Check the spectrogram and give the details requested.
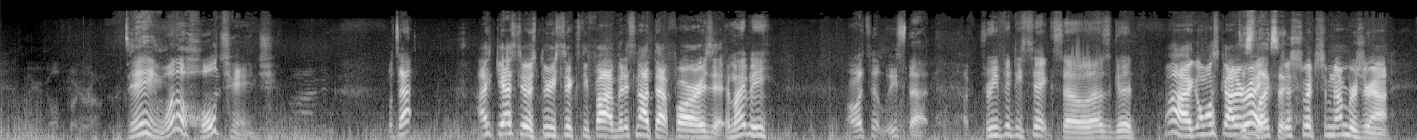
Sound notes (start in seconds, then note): none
